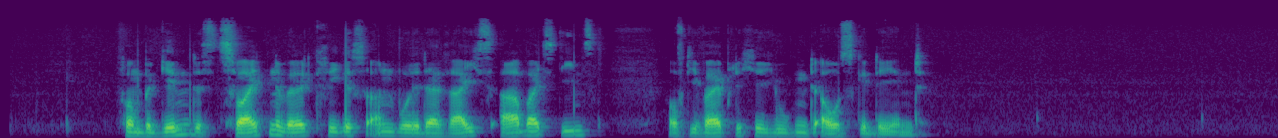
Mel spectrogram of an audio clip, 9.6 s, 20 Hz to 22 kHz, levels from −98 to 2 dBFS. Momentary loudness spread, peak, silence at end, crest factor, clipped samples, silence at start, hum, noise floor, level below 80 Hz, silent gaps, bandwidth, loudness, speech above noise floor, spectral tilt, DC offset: 14 LU; -8 dBFS; 2.7 s; 22 dB; under 0.1%; 0.9 s; none; -77 dBFS; -80 dBFS; none; 12 kHz; -28 LUFS; 49 dB; -5.5 dB/octave; under 0.1%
